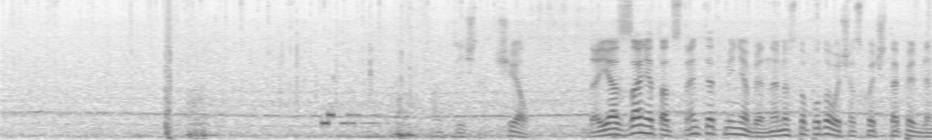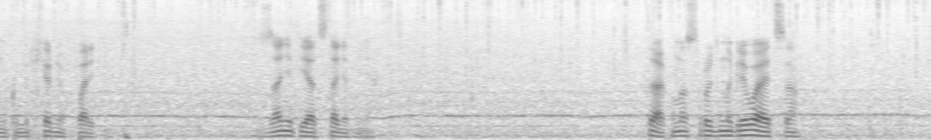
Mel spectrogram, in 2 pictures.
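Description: A fire crackles and burns steadily.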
